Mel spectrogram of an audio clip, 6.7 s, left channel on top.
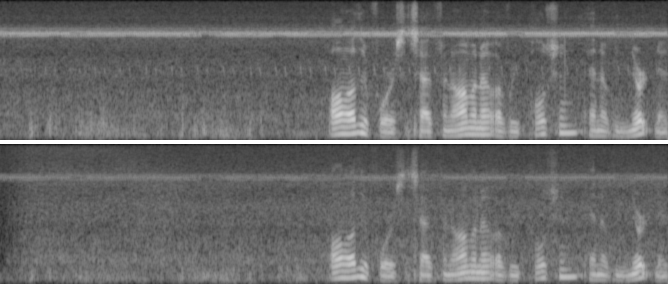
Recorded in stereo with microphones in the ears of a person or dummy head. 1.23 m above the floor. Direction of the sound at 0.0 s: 65° left (ahead or behind).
